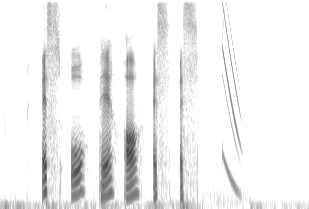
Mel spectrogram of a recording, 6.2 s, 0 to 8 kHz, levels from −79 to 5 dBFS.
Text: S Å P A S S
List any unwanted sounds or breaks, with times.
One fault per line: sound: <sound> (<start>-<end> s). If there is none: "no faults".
sound: chirp (4.4-4.9 s)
